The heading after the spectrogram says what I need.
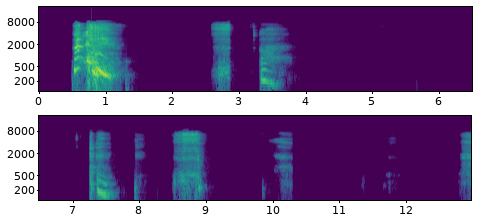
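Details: Woman in a prolonged sneezing fit: several sneezes in a row with gasping in-breaths between them; paroxysmal sneezing.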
